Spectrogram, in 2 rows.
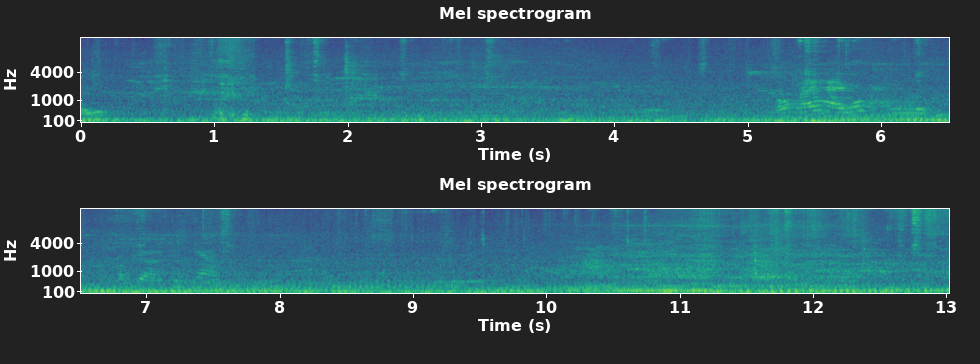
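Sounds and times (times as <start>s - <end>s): low rumble of street traffic: 0.0s - 13.0s
motorbikes passing: 0.0s - 13.0s.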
